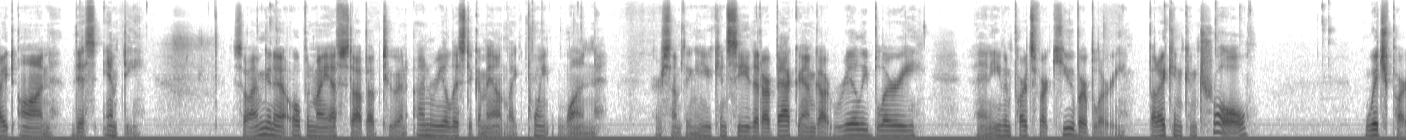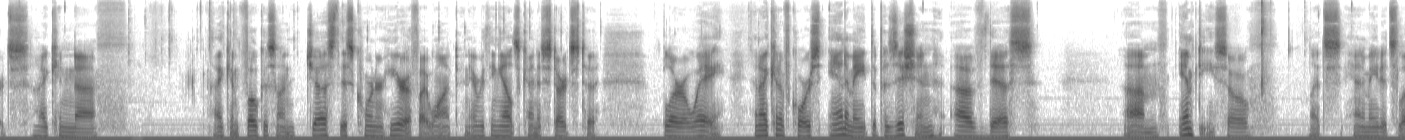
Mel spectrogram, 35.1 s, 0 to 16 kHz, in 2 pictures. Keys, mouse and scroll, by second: 3.4 click, 14.6 click, 15.2 g, 17.8 g, 20.2 g, 22.6-23.1 scroll up 8, 24.1-25.2 scroll down 7, 25.2-28.1 scroll up 1.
